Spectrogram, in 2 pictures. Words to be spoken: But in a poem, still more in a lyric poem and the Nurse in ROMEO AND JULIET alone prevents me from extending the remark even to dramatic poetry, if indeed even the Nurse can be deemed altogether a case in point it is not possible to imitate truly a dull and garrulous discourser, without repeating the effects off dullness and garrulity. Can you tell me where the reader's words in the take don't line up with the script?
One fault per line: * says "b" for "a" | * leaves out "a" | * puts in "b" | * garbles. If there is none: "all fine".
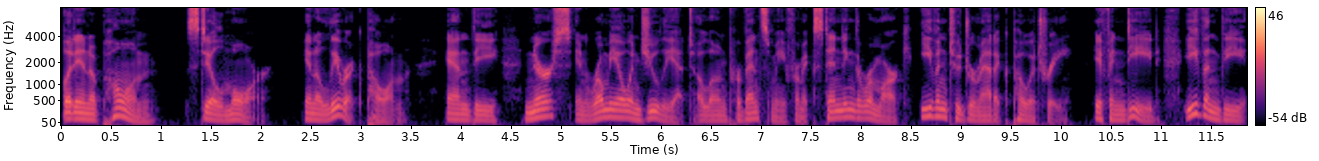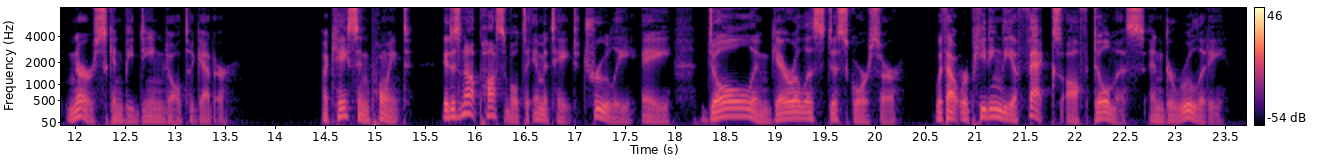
all fine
